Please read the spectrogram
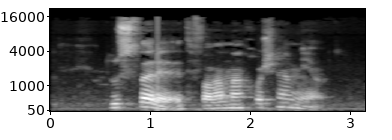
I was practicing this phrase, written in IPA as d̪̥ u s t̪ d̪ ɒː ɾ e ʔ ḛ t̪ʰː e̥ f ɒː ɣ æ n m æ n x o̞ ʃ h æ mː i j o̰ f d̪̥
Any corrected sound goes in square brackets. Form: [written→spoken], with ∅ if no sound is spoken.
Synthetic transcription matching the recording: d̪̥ u s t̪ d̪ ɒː ɾ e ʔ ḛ t̪ʰː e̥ f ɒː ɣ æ n m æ n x o̞ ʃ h æ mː i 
